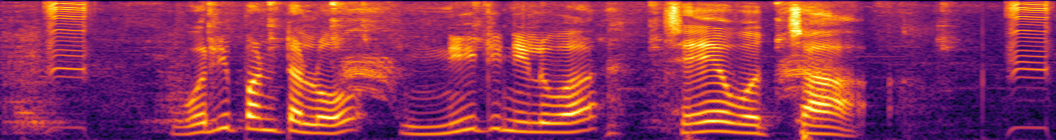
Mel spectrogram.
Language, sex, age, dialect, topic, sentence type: Telugu, male, 36-40, Central/Coastal, agriculture, question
